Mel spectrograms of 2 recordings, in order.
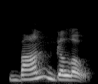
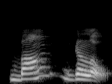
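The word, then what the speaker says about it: bungalow: বান মনে রাখবা, প্রথমে বান, তারপরে গেল, গেল, এভাবে উচ্চারণ করবা, বান গেল, বান গেল।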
